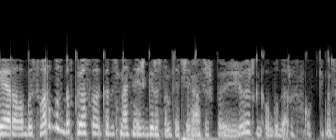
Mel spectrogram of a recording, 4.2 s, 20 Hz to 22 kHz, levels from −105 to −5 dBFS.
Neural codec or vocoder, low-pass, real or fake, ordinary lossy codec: codec, 44.1 kHz, 7.8 kbps, DAC; 19.8 kHz; fake; AAC, 16 kbps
